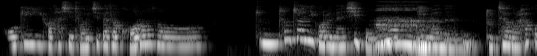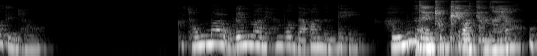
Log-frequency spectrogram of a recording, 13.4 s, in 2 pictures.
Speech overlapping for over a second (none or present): present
